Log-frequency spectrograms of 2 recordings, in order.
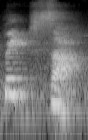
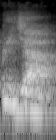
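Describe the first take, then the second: First: The middle consonant is a ts sound. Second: The middle consonant is not a ts sound. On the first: The speaker calls it right. "দন্তস্বয়ের মতো উচ্চারণ হবে পিৎসা" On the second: The speaker calls it wrong. "কেউ বলে পিজা"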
